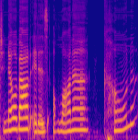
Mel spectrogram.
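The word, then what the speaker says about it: Ilana Kohn: know about it is Alana con I think is how you pronounce it um for anybody listening and not able to see the screen that's i l a n a and then cone is k o h in this is a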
